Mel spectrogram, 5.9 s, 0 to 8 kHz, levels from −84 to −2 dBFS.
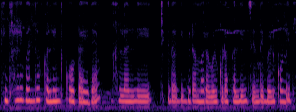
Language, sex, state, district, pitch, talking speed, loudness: Kannada, female, Karnataka, Raichur, 285 Hz, 100 wpm, -37 LUFS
